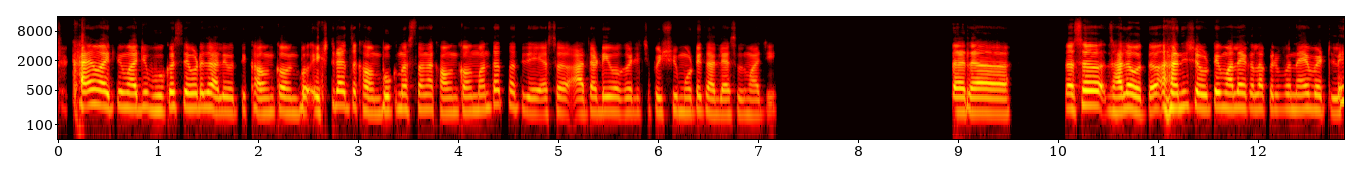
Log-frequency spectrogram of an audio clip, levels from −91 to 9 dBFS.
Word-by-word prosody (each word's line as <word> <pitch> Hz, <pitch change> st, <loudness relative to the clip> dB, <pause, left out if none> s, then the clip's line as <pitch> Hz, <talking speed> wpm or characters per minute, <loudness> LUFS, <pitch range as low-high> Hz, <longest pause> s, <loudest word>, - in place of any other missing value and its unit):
काय 245 Hz, -, +6 dB
माहिती 235 Hz, -2 st, +3 dB
माझी 220 Hz, 0 st, +1 dB
भूकच 215 Hz, +2 st, -2 dB
तेवढी 220 Hz, -1 st, +1 dB
झाली 190 Hz, -4 st, +2 dB
होती 180 Hz, +2 st, -8 dB
खाऊन-खाऊन 180 Hz, +1 st, -2 dB
एक्स्ट्राचं 235 Hz, +4 st, -1 dB
खाऊन 180 Hz, -3 st, -1 dB
भूक 190 Hz, +2 st, -3 dB
नसताना 205 Hz, 0 st, -3 dB
खाऊन 180 Hz, 0 st, -2 dB
खाऊन 190 Hz, 0 st, -2 dB
म्हणतात 210 Hz, +6 st, -3 dB
ना 230 Hz, -, -3 dB
ते 180 Hz, -3 st, -5 dB
असं 175 Hz, +2 st, -4 dB
आतडी 180 Hz, +3 st, -2 dB
वगैरेची 180 Hz, 0 st, -7 dB
पिशवी 180 Hz, +2 st, -6 dB
मोठे 180 Hz, +2 st, -4 dB
झाली 170 Hz, -2 st, -1 dB
असेल 165 Hz, 0 st, -7 dB
माझी. 160 Hz, -, -9 dB, 1.8 s
तर 185 Hz, -1 st, +3 dB
अ, 175 Hz, -1 st, +5 dB, 0.6 s
तसं 240 Hz, +4 st, +5 dB
झालं 190 Hz, +2 st, +4 dB
होतं 190 Hz, -2 st, +3 dB, 0.2 s
आणि 220 Hz, +2 st, +3 dB
शेवटी 215 Hz, -1 st, +1 dB
मला 220 Hz, 0 st, +2 dB
1 215 Hz, -, -2 dB
लाख 210 Hz, 0 st, -3 dB
रुपये 205 Hz, +1 st, -7 dB
नाही 205 Hz, +1 st, 0 dB
भेटले. 200 Hz, -3 st, -3 dB
195 Hz, 175 wpm, -25 LUFS, 180-215 Hz, 1.8 s, काय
